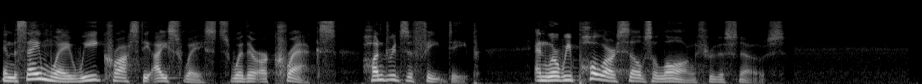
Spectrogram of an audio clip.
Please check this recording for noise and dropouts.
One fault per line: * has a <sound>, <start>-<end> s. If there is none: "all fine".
all fine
